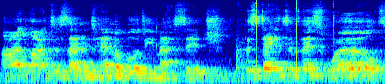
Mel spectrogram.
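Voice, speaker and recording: A woman's voice: a little high, moderate pace, lightly acted. A woman reading a dry, weary, no-nonsense psychiatric nurse in a stage play, wry and matter-of-fact, in a very echoey, distant, noisy recording. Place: large echoey room, mic at a distance.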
